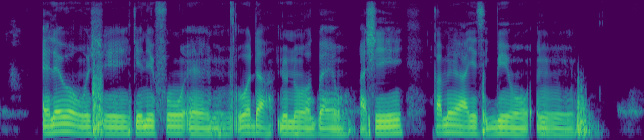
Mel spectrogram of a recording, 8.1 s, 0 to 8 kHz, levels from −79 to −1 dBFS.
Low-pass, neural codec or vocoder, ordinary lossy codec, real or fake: none; none; none; real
